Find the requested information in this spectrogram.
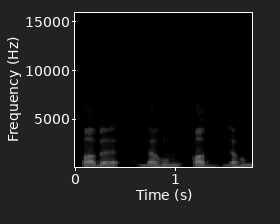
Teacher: یہ با ساکن ہے، اس با کے اندر قلقلہ ہوگا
